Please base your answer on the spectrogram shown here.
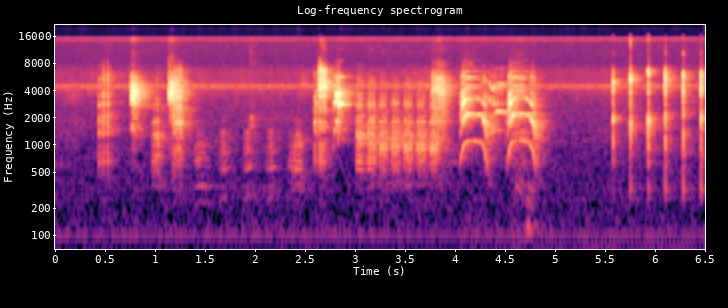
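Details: Javan myna song mixing soft chattering notes, a harsh buzzy rattle, arched nasal whistles, and a closing burst of sharp clicks, with a continuous thin electrical whine.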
